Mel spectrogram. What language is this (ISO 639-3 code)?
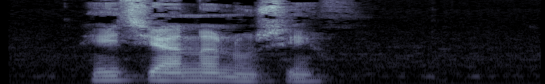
ckb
